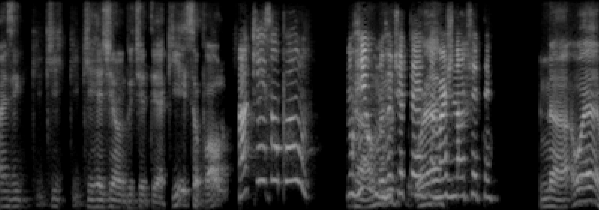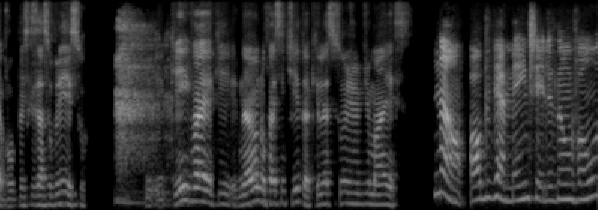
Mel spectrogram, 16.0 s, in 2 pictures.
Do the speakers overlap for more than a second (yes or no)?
yes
